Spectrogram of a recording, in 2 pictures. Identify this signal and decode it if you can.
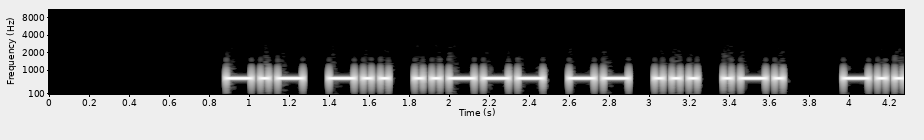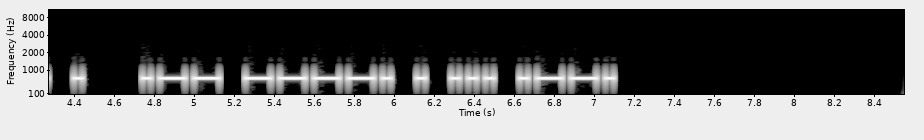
Morse code, heard as a keyed tone, about 28 wpm, 700 Hz. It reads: KD2MSR DE W9ESP
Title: USA Callsign DE Callsign 28wpm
